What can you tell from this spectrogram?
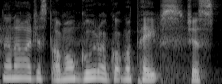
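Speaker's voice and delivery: a hint of a brave face; brushing it off. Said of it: "And you're like".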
